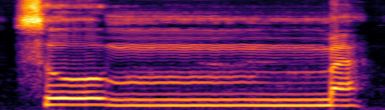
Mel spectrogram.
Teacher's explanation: সুম্মা হরকতের বামে মিমের উপরে তাসদি আছে এই কারণে এই সাটি তাশদি মিমের সাথে নাকের বাঁশি থেকে গুন্না করে পড়বো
